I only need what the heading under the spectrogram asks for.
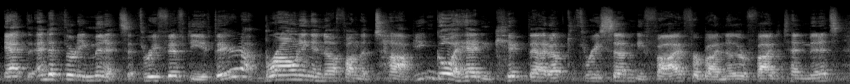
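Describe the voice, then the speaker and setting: A man's voice: fairly high pitch, lively intonation, brisk, few pauses, a bit bright, distant mic, a little hiss or hum. A man hosting a cooking demonstration, chatty and folksy, full of enthusiasm, recorded in an echoey room away from the mic. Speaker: TV chef host.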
